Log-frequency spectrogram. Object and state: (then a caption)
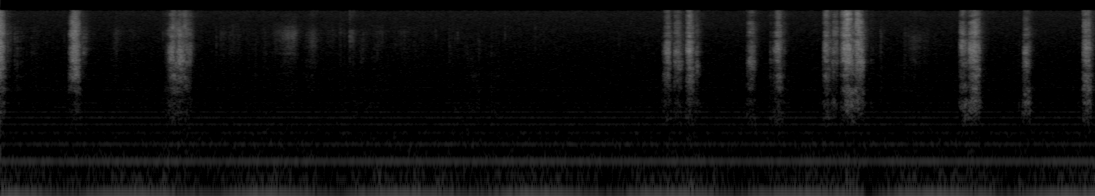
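Sticky note pad written on with a marker. A felt-tip marker writes on an orange paper sticky note pad, a solid stack resting on a table. Short, bright, scratchy strokes come in scattered bursts over a steady low hum.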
